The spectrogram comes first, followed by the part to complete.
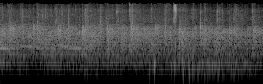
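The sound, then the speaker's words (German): An audience at a church service claps steadily for a few seconds, a dense, even patter of applause with no voices rising above it, applauding the founding of a new church in Ansbach. “Komm mal, lass uns mal das ist ein Applaus wert, oder?”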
